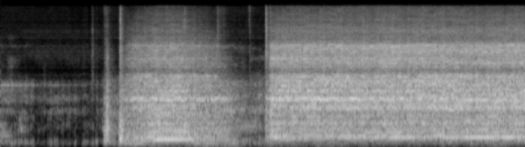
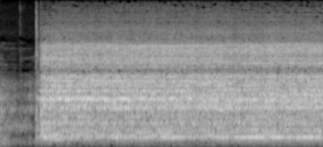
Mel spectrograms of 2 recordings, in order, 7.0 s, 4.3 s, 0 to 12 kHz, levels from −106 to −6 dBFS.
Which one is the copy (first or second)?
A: first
